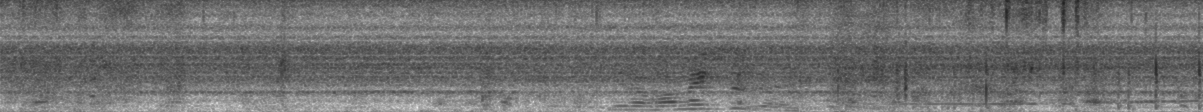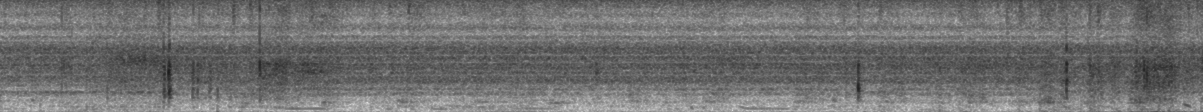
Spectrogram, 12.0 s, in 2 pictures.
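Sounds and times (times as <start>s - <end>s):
bird cooing: 4.1s - 12.0s.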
